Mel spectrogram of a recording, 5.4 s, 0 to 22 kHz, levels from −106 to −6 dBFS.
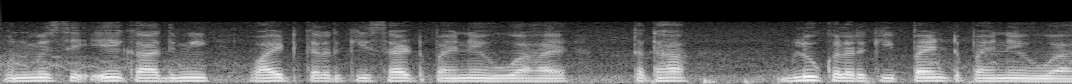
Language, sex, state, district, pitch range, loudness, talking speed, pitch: Hindi, male, Uttar Pradesh, Lalitpur, 135-150 Hz, -17 LUFS, 200 wpm, 140 Hz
